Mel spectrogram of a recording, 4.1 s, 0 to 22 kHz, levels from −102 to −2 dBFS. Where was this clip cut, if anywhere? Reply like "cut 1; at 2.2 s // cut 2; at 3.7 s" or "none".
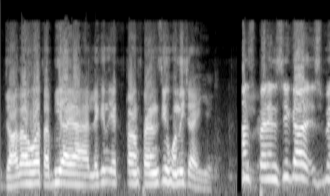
cut 1; at 3.0 s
